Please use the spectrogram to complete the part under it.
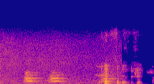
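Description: A dog gives a few short, soft barks and yips nearby, two quick woofs followed by a cluster of smaller sounds, fairly quiet with no talk over them.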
